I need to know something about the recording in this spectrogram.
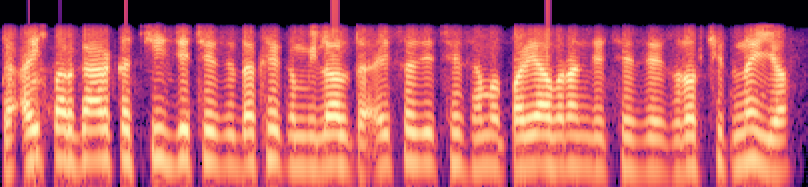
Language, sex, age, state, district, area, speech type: Maithili, male, 18-30, Bihar, Darbhanga, urban, conversation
